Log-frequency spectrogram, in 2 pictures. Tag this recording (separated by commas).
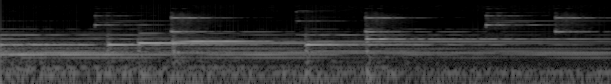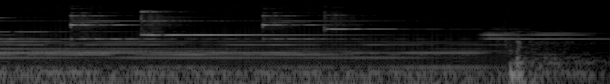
Music, Music for children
